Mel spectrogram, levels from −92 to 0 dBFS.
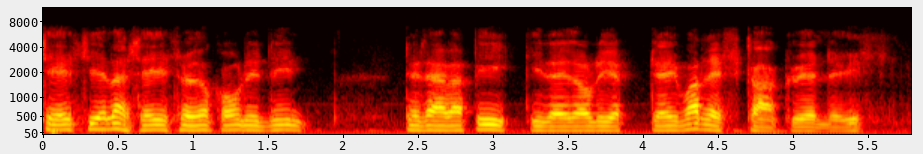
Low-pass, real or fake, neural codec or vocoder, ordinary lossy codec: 7.2 kHz; real; none; Opus, 24 kbps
